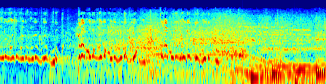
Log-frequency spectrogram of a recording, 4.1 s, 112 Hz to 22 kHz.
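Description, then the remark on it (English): An 11-year-old girl performing animal noises at a talent show audition imitates a turkey gobble with a rapid, warbling trill that wavers up and down for a few seconds, over background noise, with lower voiced sounds coming in near the end. “Turkey.”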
